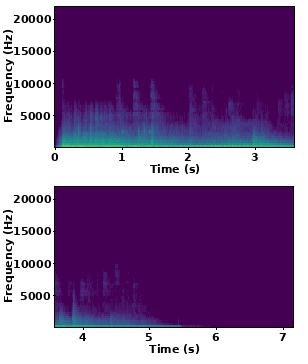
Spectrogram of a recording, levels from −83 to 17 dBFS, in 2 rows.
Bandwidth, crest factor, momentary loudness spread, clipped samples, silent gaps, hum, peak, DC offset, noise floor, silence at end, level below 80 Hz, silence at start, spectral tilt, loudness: 3.3 kHz; 16 dB; 17 LU; under 0.1%; none; none; -2 dBFS; under 0.1%; under -90 dBFS; 2 s; -32 dBFS; 0.05 s; -11.5 dB/octave; -18 LUFS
